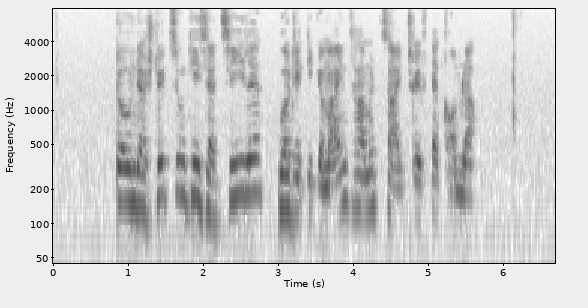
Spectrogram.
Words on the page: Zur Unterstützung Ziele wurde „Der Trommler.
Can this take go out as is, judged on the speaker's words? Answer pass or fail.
fail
